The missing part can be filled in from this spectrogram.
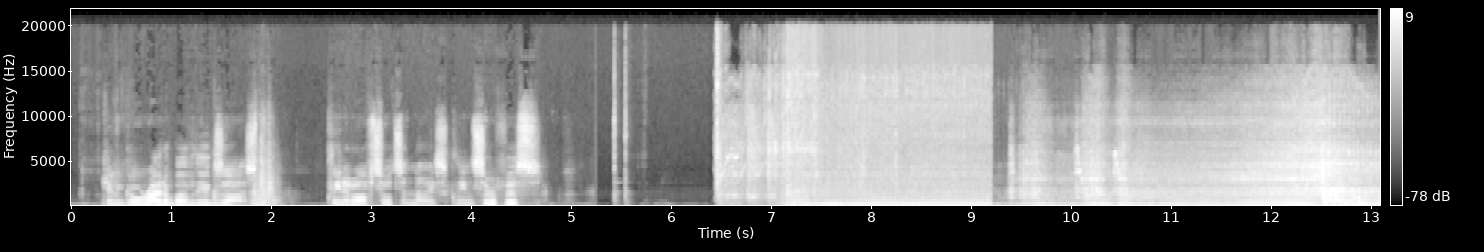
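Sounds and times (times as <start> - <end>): car engine revving: 6.4 - 13.0.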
